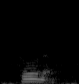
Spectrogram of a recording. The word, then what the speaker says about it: guna: Guna.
